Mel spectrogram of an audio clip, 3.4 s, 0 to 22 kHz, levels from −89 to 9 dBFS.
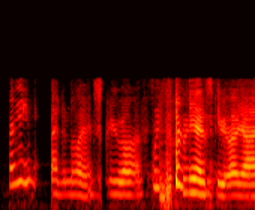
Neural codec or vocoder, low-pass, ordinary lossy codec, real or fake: codec, 16 kHz in and 24 kHz out, 0.6 kbps, FireRedTTS-2 codec; 5.4 kHz; none; fake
